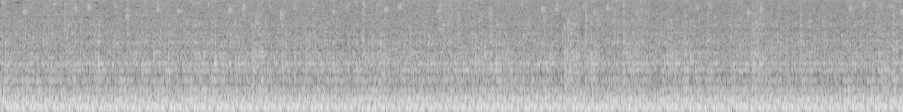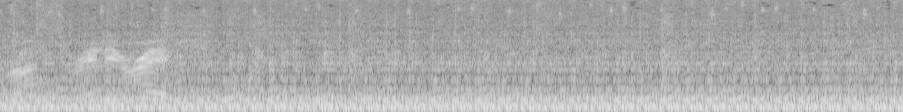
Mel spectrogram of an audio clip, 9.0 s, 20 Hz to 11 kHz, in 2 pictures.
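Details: Turbocharged 4.6L DOHC V8 2003 Mercury Marauder at idle on an untuned fuel map: steady lumpy idle with an uneven loping beat and no misfire pops, running rich.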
